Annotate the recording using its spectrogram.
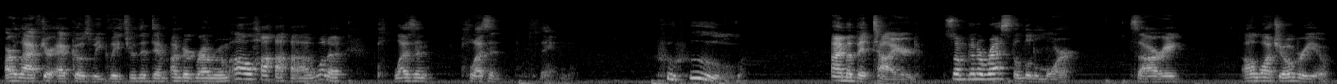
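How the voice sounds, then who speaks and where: A man's voice: on the high side, very animated, normal speed, fairly bright tone, roomy sound. A man reading a visual novel aloud, mixing dramatic narration with sarcastic comic asides. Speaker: let's play host.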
